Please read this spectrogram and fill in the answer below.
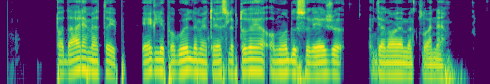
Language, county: Lithuanian, Vilnius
